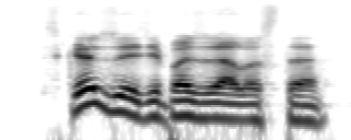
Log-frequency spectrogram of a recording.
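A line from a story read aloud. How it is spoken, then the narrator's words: Snorting. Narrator (Russian): фыркнул черный наездник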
